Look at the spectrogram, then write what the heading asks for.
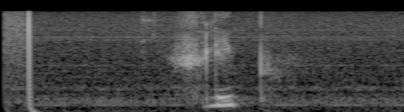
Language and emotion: Russian, neutral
